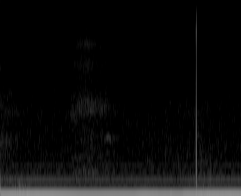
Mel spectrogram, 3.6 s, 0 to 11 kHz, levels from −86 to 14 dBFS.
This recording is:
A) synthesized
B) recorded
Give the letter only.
B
